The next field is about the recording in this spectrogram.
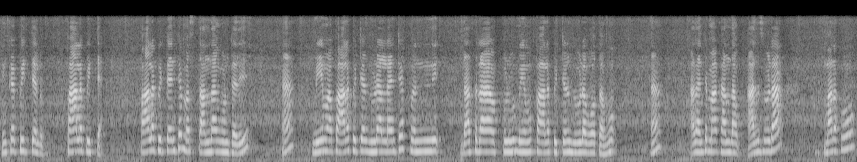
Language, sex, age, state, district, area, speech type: Telugu, female, 60+, Telangana, Peddapalli, rural, spontaneous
